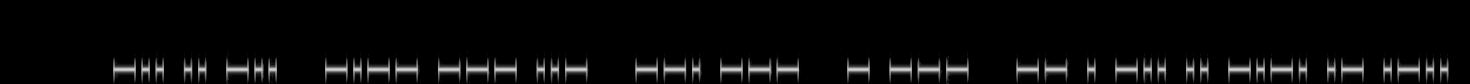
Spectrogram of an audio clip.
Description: Morse code, heard as a keyed tone, about 17 wpm, 700 Hz. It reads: DID YOU GO TO MEDICAL
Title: Sentences from Top 1000 Words - Review Part 5 - 17wpm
